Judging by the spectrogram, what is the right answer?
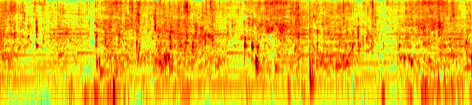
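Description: Water trickling and dripping around a kayak on a lake, with a few small knocks and light splashes.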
